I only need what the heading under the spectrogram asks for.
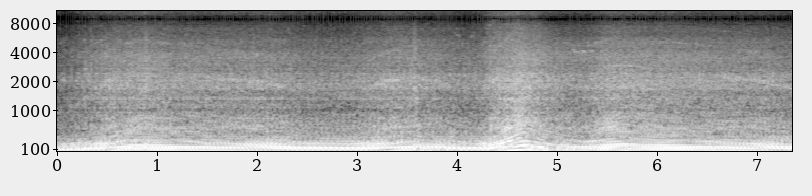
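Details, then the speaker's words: Honda V65 Magna motorcycle, woken after storage, blips and falls back with a lumpy, uneven exhaust note: misfire, not running on all four cylinders; owner plans to check plug caps and the filter under the seat. "All right. So, that is not running on four cylinders."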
